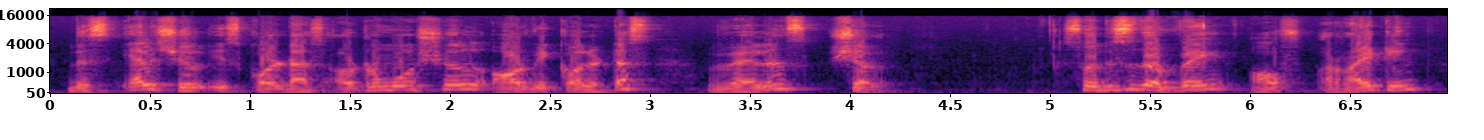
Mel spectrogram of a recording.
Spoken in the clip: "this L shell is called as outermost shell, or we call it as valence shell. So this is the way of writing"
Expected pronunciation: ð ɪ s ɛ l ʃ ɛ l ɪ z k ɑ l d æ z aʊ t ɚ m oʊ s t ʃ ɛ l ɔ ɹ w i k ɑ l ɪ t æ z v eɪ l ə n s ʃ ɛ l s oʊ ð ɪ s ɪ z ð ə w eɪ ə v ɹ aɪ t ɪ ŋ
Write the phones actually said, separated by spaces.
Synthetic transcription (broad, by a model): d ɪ s ɛ l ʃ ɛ l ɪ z k ɑ l d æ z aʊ t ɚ m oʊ ʃ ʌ l ɔ ɹ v i k ɑ l ɪ t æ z v eɪ l ə n s ʃ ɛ l s oʊ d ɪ s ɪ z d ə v eɪ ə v ɹ aɪ t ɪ ŋ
